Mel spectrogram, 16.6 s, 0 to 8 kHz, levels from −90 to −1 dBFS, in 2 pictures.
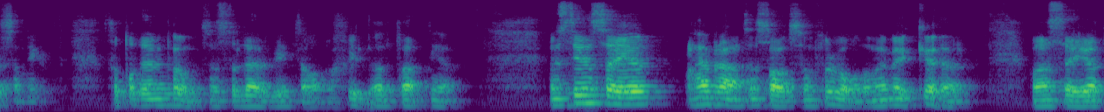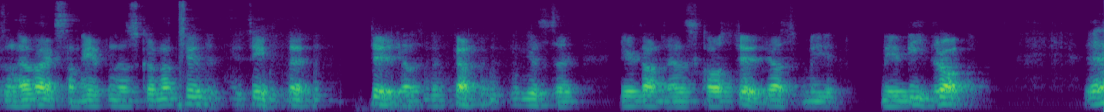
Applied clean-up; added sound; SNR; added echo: neural mask model DeepFilterNet 3.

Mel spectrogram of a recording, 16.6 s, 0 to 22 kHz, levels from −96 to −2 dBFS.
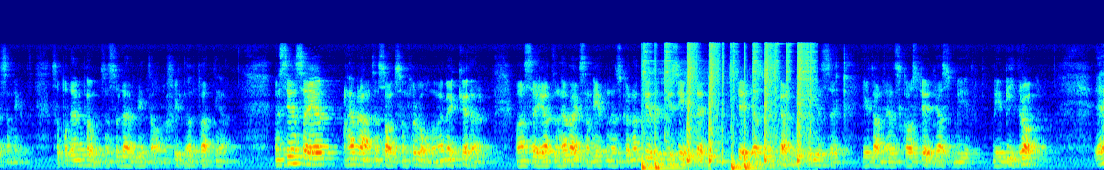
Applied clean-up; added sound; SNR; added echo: none; Drum kit; -2 dB; reverberation time 0.6 s.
